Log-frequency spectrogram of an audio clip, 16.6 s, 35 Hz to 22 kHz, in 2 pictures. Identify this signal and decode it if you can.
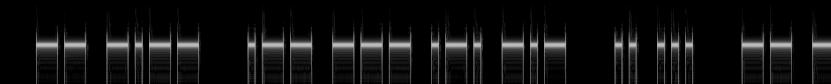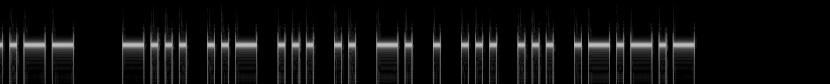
Morse code, heard as a keyed tone, about 17 wpm, 700 Hz. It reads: MY WORK IS MY BUSINESS.
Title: Sentences from Top 600 Words 17wpm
